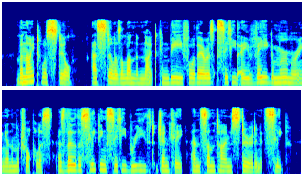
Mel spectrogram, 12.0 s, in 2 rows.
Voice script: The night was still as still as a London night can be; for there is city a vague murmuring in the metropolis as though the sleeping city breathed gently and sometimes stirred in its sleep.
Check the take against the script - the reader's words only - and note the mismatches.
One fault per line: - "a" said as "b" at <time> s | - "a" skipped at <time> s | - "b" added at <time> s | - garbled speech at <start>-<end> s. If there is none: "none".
none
